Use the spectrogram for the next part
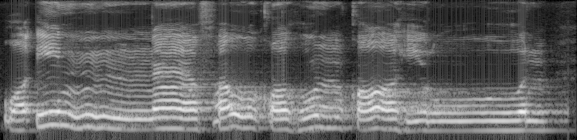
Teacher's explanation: وإنا، نون مشدد ہے، اور الف مدہ، فو میں واو لین ہے، قاف حرف مستعلیہ میں سے، میم میں اظہار شفوی ہو رہا، پھر قاف پہ کھڑا زبر ہے، ایک الف کے برابر کھینچیں گے، اور قاف حرف مستعلیہ میں سے ہے، را کے اوپر پیش ہے، را کو پر پڑھیں گے، اور یہاں پر وقفی کی صورت میں مد عارض وقفی ہوگا، تو اس طرح سے پڑھیں گے.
